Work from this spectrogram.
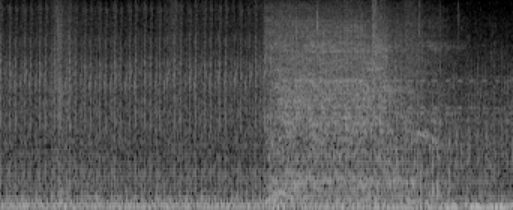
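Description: Sustained rapid gunfire in Mass Effect, a dense, loud rattle of automatic shots that grows heavier partway through.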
